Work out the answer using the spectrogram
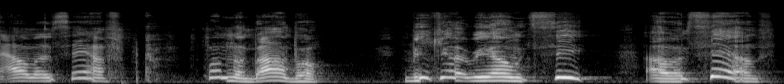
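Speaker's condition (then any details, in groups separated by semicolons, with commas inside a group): Cerebral palsy; a little difficult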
